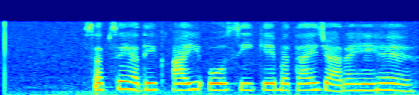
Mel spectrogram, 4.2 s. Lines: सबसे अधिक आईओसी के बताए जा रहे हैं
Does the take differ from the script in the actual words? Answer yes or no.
no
